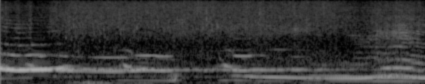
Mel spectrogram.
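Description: Whale calls: faint, drawn-out tonal moans and low groans, several overlapping and bending gently in pitch, with a slowly rising call toward the end.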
